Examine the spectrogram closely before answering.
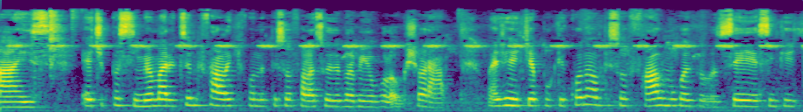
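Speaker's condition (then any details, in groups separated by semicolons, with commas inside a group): No condition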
